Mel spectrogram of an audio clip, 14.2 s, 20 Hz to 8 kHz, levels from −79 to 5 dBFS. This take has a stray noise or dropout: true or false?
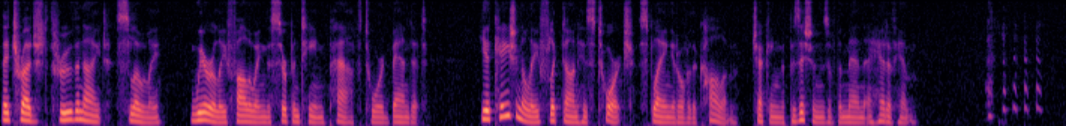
true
